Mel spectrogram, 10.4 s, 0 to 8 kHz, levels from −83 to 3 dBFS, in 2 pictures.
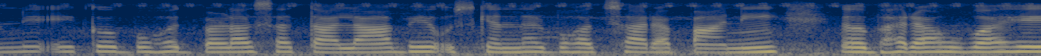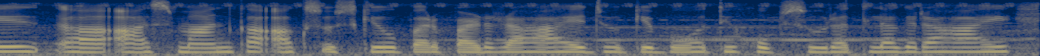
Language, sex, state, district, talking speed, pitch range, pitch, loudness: Hindi, female, Chhattisgarh, Bilaspur, 195 wpm, 230-245 Hz, 240 Hz, -27 LUFS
